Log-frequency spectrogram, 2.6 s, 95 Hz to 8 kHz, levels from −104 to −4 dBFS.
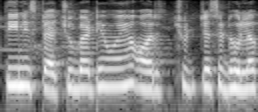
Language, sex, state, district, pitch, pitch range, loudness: Hindi, female, Chhattisgarh, Raipur, 250 Hz, 240-265 Hz, -15 LUFS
